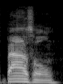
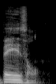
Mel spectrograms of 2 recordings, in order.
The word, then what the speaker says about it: Basil: was also Basil, but he wanted to sound more American, so he started pronouncing it Basil.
